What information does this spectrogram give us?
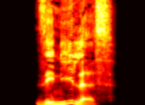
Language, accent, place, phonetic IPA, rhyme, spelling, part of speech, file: German, Germany, Berlin, [zeˈniːləs], -iːləs, seniles, adjective, De-seniles.ogg
- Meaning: strong/mixed nominative/accusative neuter singular of senil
